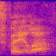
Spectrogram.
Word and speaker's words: Fela: Okay, because I've heard people say Fela, and all types of stuff, so I figured we go straight to the source. It is Fela.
